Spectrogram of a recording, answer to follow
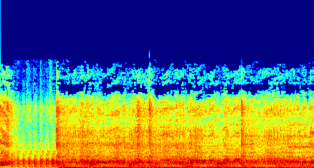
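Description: Loud electronic dance music with heavy bass. The bass cuts out at the start over a stuttering build, then comes back in hard about a second in and carries on with a steady beat.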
